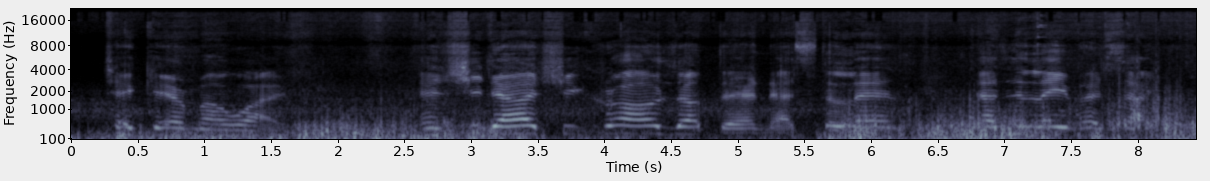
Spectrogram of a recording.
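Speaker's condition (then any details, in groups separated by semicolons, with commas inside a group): Cerebral palsy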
